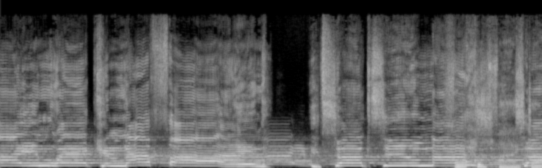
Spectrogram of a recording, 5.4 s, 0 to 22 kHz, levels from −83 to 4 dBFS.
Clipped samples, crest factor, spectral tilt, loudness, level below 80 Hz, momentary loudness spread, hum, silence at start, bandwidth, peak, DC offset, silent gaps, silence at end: under 0.1%; 14 dB; -2 dB/octave; -13 LUFS; -56 dBFS; 2 LU; none; 0 s; over 20 kHz; 0 dBFS; under 0.1%; none; 0 s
